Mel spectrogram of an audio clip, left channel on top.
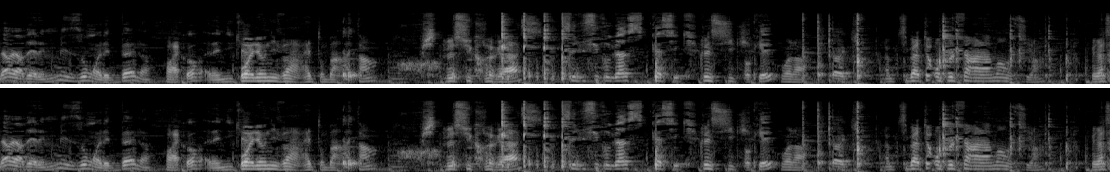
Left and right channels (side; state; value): both; identical; correlation 1.00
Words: regardez, elle est maison, elle est belle, Ouais. d'accord, elle est nickel. Bon, allez, on y va, arrête ton baratin. Le sucre glace. C'est du sucre glace classique. Classique. Ok. Voilà. Tac. Un petit batteur, on peut le faire à la main aussi. Hein. Mais là,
